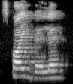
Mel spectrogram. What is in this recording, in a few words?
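"spoil belle", Nigerian Pidgin, female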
